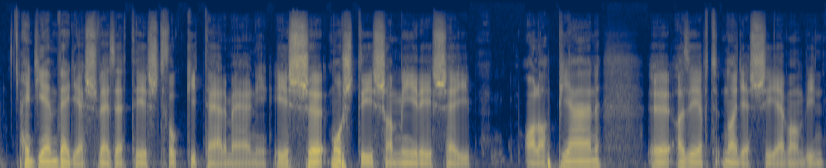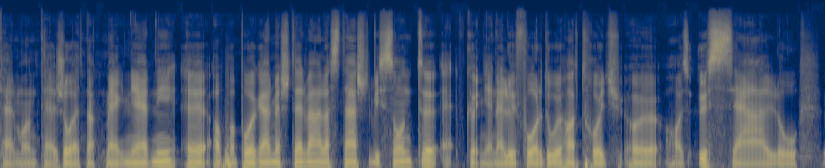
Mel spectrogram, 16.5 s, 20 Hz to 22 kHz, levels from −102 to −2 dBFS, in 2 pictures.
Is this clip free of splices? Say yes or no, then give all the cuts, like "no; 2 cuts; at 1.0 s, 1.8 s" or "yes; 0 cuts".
no; 1 cut; at 2.7 s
